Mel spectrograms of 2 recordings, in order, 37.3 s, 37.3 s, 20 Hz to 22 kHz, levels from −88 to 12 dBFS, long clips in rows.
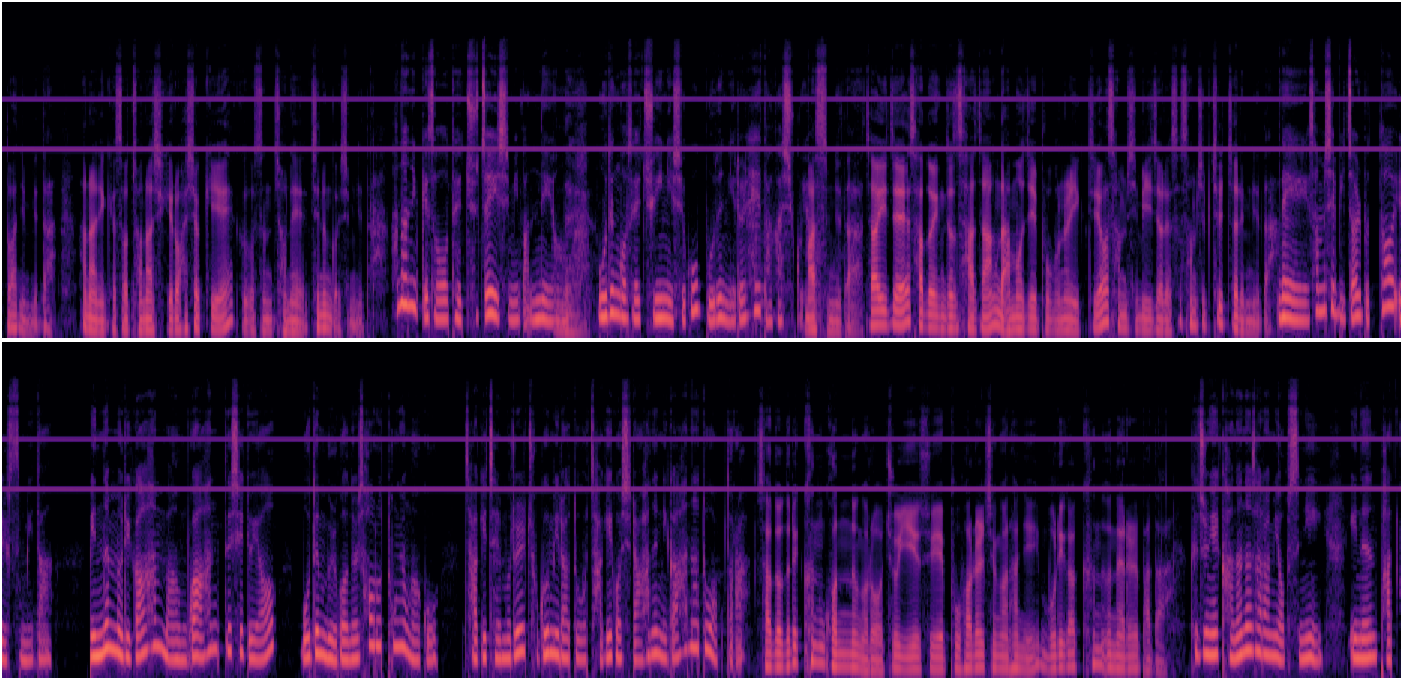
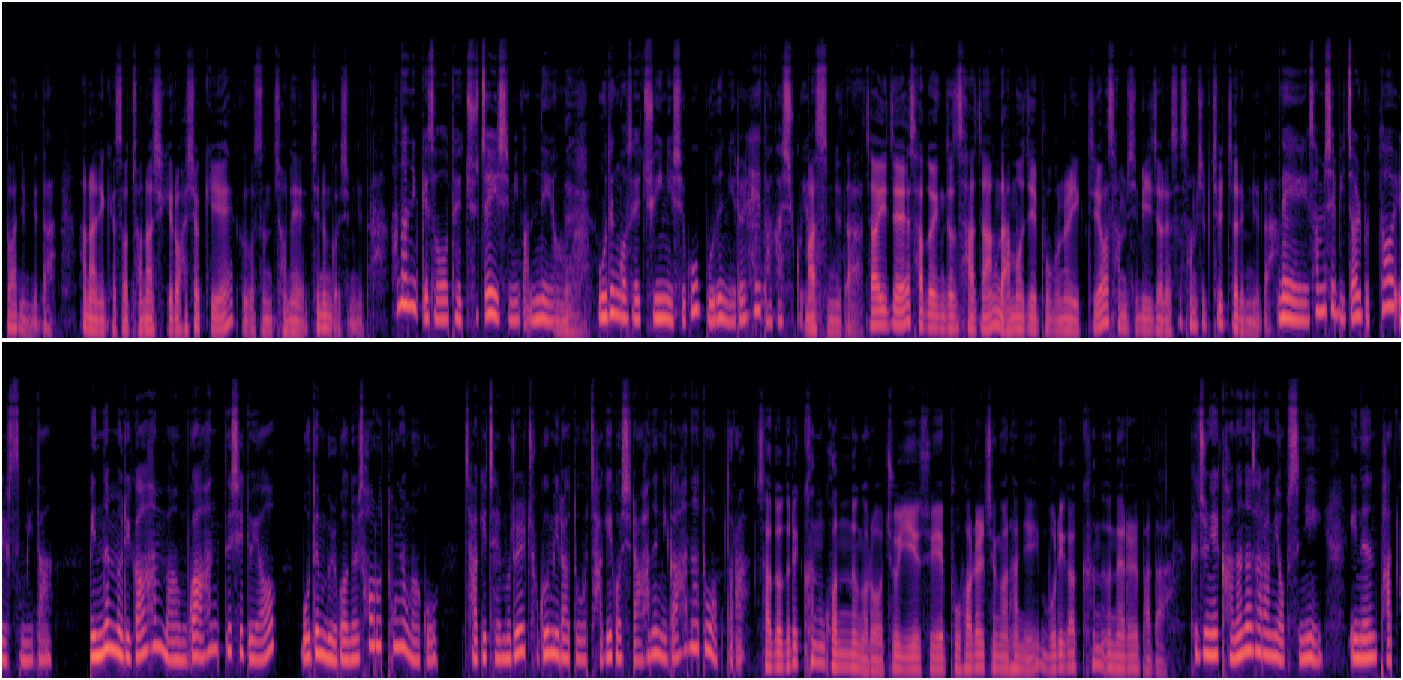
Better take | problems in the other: second | high-pitched whine; noticeable; throughout; 4.5 kHz, 15 dB below the speech

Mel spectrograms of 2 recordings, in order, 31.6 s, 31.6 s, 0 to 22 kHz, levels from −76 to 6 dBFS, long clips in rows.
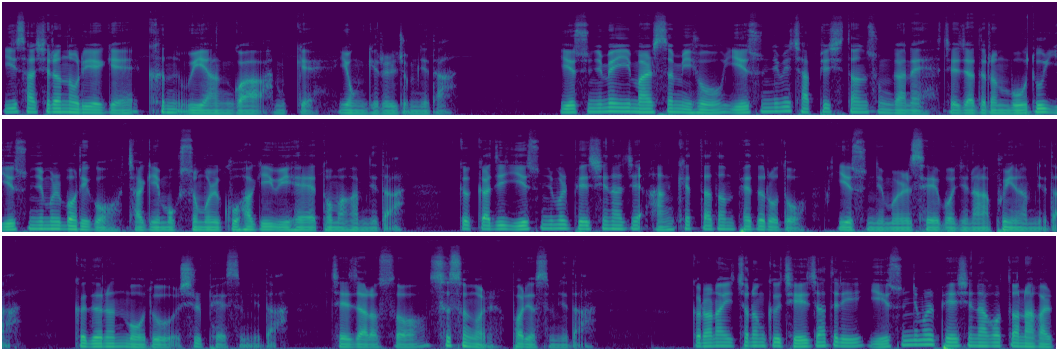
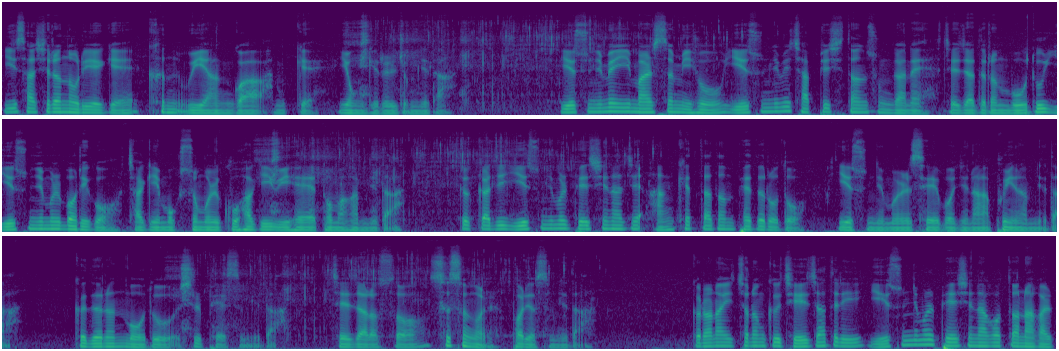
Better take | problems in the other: first | hiss; noticeable; throughout; 20 dB below the speech

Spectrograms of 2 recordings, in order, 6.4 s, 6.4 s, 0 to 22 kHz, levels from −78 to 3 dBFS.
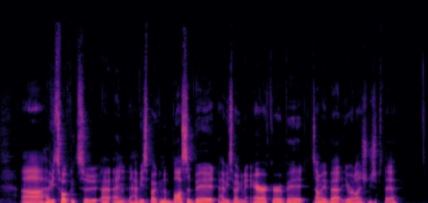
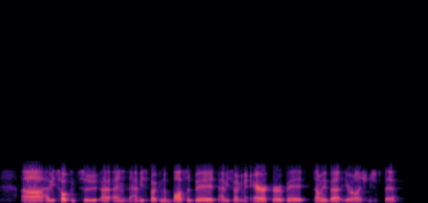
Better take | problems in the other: first | phone-call audio; nothing above 3.5 kHz

